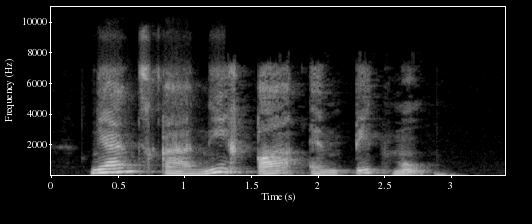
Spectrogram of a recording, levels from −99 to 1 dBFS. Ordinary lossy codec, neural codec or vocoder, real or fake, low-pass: Opus, 32 kbps; none; real; 7.2 kHz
